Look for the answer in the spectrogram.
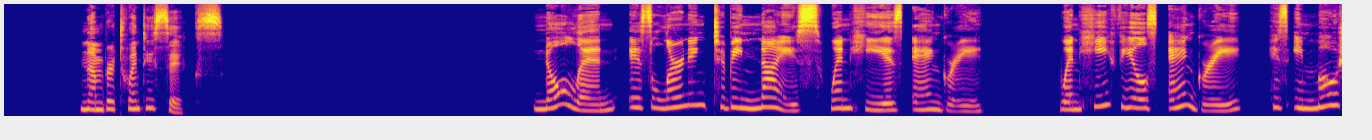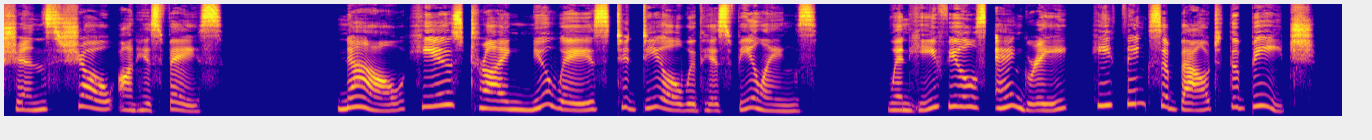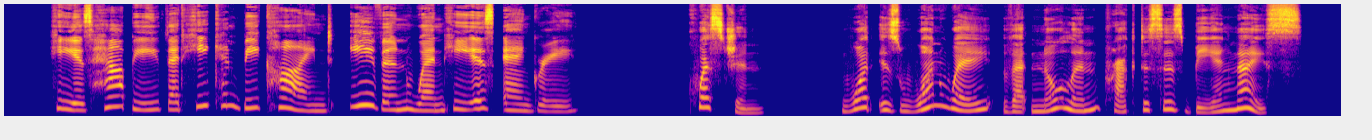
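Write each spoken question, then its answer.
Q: What is one way that Nolan practices being nice?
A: He thinks about the beach when he is angry.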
